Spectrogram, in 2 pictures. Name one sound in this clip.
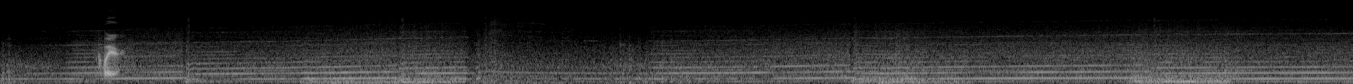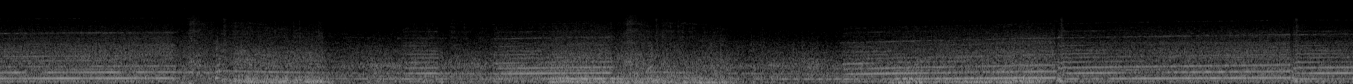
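A racing car engine whines at high pitch, rising through the gears and dropping as it shifts down.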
